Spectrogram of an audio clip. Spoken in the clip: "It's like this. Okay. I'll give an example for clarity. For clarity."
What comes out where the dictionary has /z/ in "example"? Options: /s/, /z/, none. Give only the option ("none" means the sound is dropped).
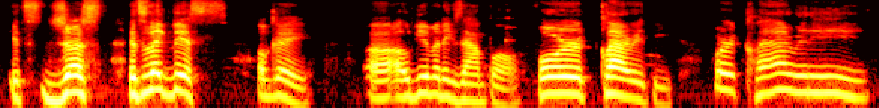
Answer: /z/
